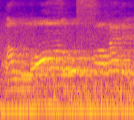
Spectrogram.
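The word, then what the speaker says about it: الصمد: এই আয়াত কুল হুয়াল্লাহু আহাদ কুল হুয়াল্লাহু আহাদ আল্লাহুস সামাদ আল্লাহুস সামাদ আগে সামাদ সজ্জবর সিনজবর আছে না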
